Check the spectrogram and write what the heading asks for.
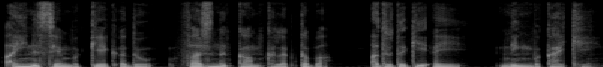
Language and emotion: Manipuri, sad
